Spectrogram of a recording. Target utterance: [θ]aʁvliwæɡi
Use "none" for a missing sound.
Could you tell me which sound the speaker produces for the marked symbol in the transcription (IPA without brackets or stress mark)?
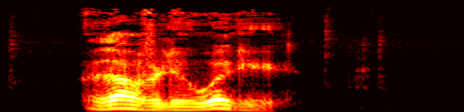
ð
